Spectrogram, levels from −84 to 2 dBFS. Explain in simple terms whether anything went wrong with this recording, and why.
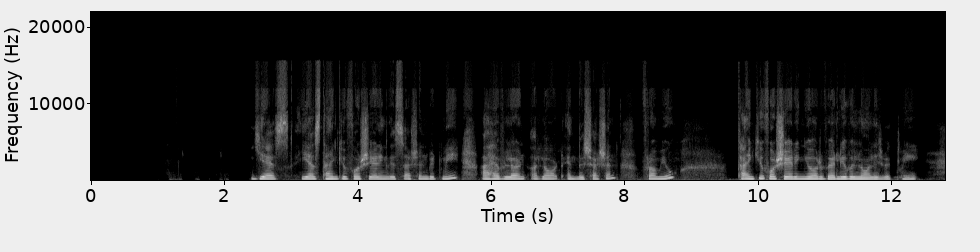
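Yes, something went wrong: the speech was squeezed too hard by Opus voice compression, which models the lower part of the voice and roughly codes the highs. Throughout the clip, the speech sounds plainly hoarse, a little muffled and slightly robotic.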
